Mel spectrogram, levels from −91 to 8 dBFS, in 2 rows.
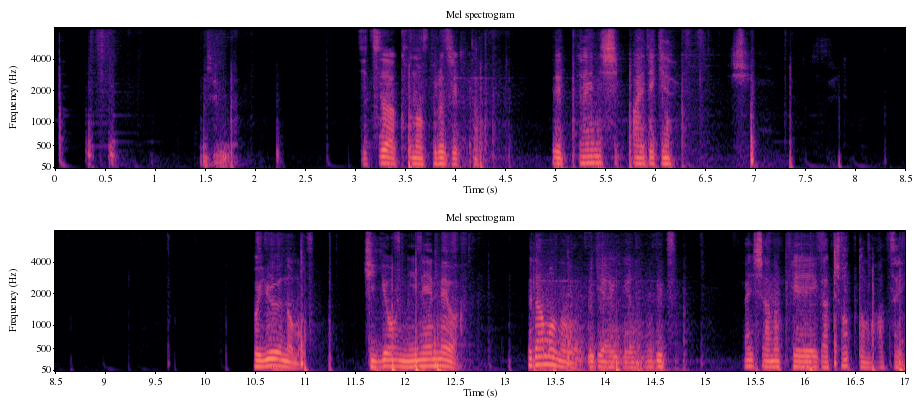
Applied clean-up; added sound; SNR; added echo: neural mask model RNNoise.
